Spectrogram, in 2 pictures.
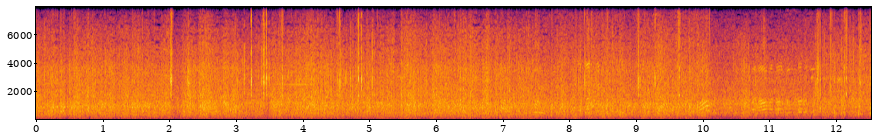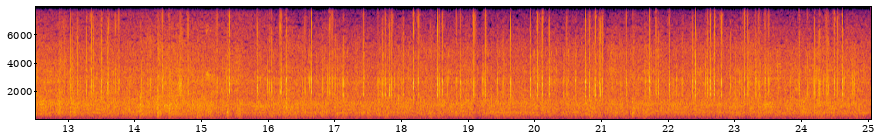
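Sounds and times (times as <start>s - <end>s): train wheels rumbling and clattering: 0.0s - 25.0s.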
